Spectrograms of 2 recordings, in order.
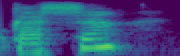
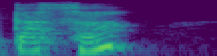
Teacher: En mi dialecto, casa y caza son pares mínimos, porque yo tengo un contraste fonológico entre la sibilante s y la sibilante z, la alveolar y la interdental.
